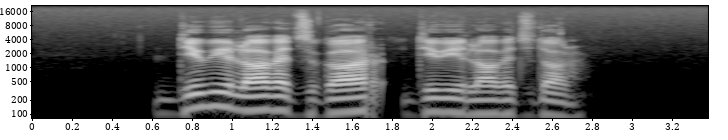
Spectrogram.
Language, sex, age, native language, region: Slovenian, male, 12-17, Slovenian, Central Slovenia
